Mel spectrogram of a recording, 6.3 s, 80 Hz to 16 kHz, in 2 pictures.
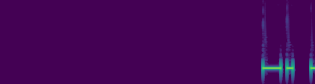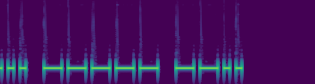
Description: Morse code, heard as a keyed tone, about 20 wpm, 700 Hz. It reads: NS0Z
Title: USA Call Signs - 4 Characters - Repeated 3x - 20wpm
